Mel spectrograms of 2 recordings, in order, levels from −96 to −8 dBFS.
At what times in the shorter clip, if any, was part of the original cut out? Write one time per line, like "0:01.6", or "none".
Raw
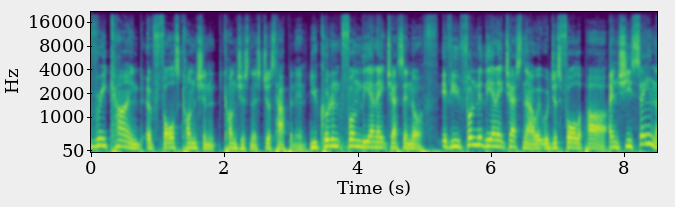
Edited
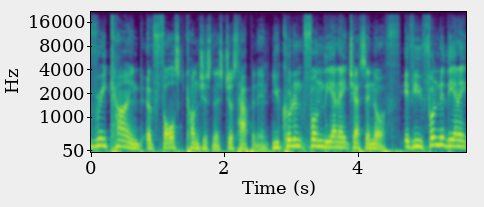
0:01.3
